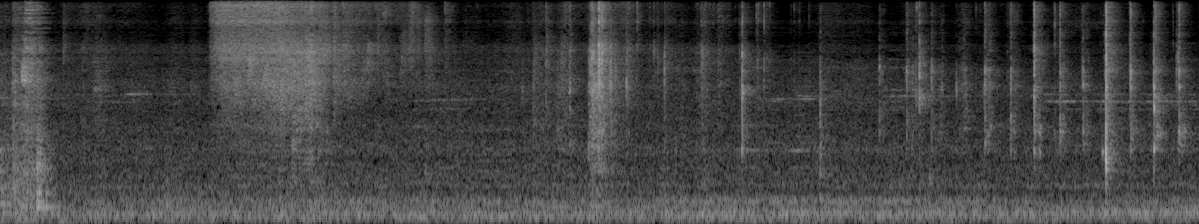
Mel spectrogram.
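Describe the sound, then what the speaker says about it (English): A single egg beaten with a fork for a fried chicken coating mix, giving quick, light metallic clicks and taps against the bowl over a soft background hiss, with a few sharper ticks near the end. "Now we quickly beat it with a fork"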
